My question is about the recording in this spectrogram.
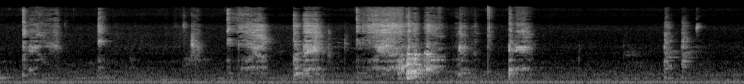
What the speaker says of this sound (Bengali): ভালো করে ফোড়নটা ভেজে নেব।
